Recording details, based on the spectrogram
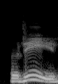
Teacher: री री का उच्चारण करोगे तो आगे वाला जो हिस्सा है जीभ का वो ज्यादा प्रयोग किया जाता है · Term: अग्र स्वर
